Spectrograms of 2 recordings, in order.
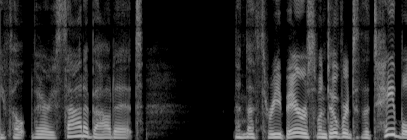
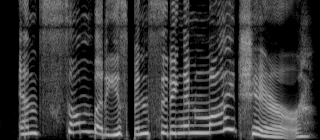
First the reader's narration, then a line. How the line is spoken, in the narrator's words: squeaked the Baby Bear in his shrill little voice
